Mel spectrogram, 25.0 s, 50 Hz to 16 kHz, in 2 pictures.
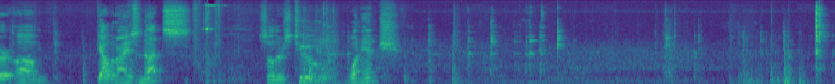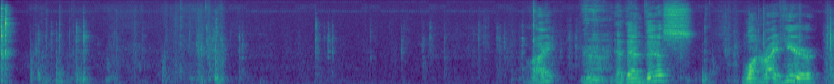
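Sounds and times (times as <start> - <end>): metal bolts and nuts clinking: 2.8 - 3.7, 4.3 - 8.7, 9.9 - 14.0.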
